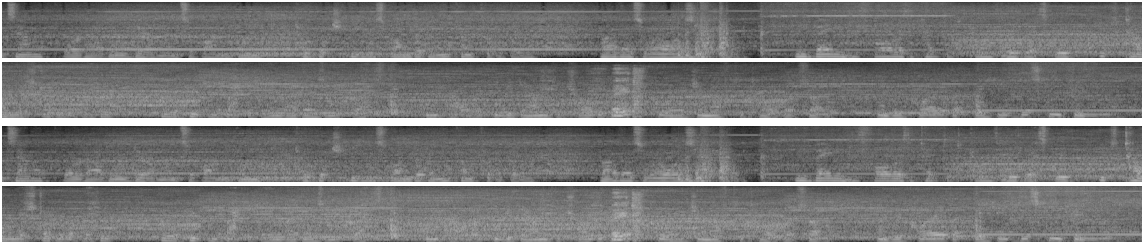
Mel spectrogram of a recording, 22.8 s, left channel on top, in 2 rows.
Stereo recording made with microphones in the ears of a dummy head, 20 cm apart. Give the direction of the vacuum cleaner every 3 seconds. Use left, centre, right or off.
left, left, left, left, centre, right, right, right.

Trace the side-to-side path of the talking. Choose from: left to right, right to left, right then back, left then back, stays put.
left to right.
